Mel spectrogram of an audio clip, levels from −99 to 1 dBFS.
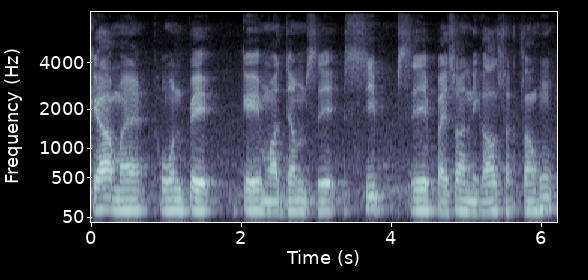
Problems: constant background noise, background conversations at intervals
